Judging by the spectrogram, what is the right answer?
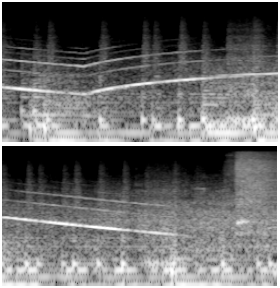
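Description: Dennis fire engine's siren on a slow wail: it falls, climbs back up and falls again before dying away, over the low running of the engine. A short burst of hiss comes near the end.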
